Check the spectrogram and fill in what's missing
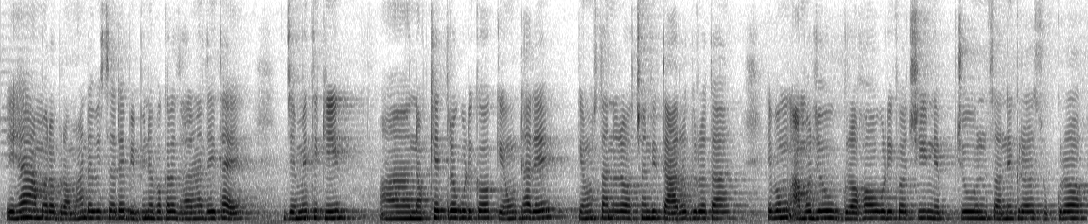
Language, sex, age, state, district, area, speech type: Odia, female, 18-30, Odisha, Khordha, rural, spontaneous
